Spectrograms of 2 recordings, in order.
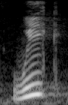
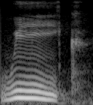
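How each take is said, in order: First: The vowel is short. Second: The vowel is long.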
